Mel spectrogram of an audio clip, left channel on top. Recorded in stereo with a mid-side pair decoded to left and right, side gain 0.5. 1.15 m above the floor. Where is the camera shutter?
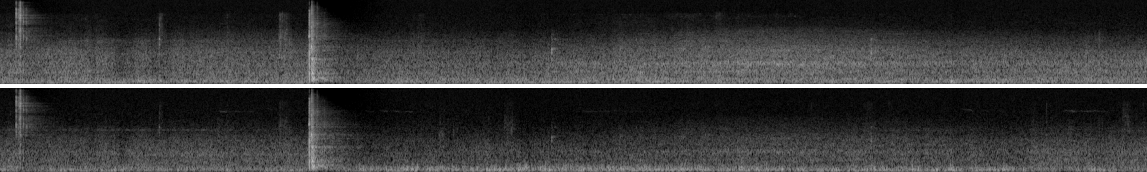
10° left, 1.0 m.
